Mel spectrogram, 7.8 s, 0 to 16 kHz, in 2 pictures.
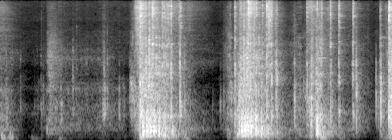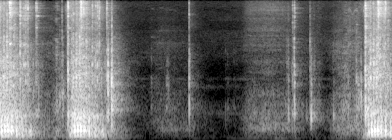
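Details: Husqvarna 262XP chainsaw after cleaning and pressure washing, choke on: about six rasping pulls on the cord, never catches; compression and spark present, water or flooding also suspected; cranking no-start.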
